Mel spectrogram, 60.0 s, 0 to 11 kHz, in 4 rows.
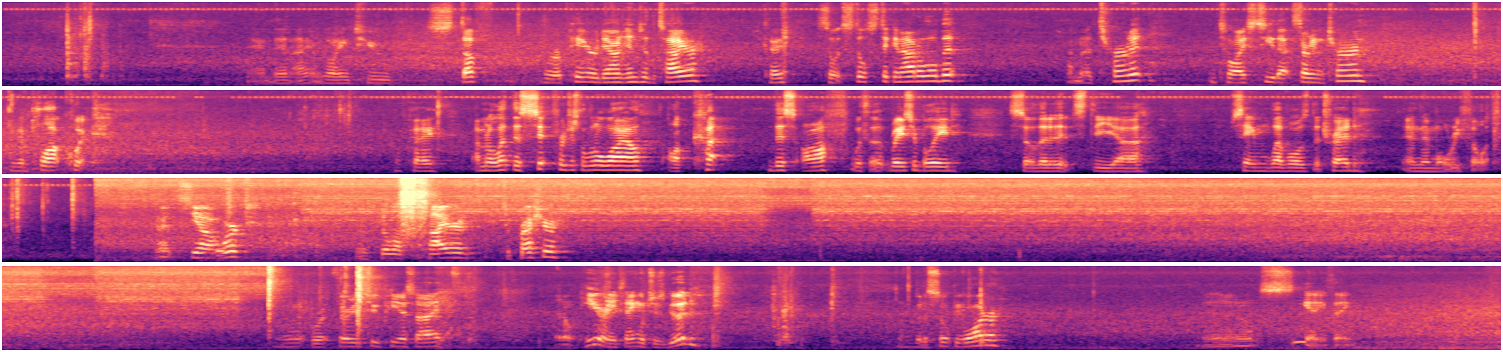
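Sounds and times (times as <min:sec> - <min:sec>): compressed air hissing into tire: 0:30.9 - 0:47.9.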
